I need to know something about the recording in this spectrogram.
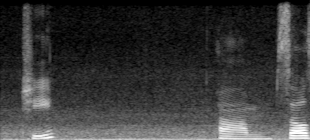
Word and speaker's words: Qi: Qi, Ki, like in Japanese it's Ki, in Chinese is Qi.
